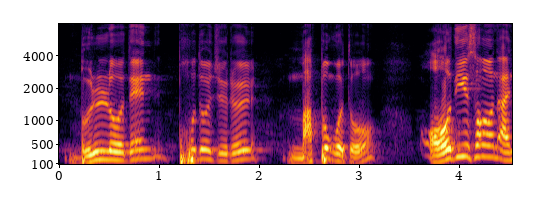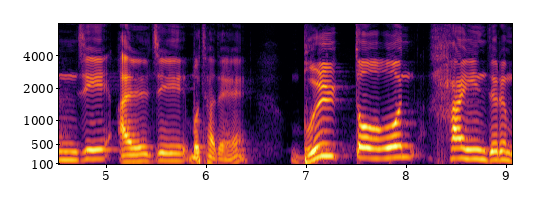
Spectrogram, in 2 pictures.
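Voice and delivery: very slow, measured scripture reading; reading aloud together. Real, not acted. Preacher reading the verse together with the congregation, slowly and deliberately. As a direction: lead the congregation word by word through the verse. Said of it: "같이 읽어볼게요".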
